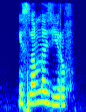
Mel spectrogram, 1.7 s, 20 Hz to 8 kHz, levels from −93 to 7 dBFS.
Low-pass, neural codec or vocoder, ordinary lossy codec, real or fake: 7.2 kHz; codec, 16 kHz, 4 kbps, X-Codec, HuBERT features, trained on general audio; AAC, 32 kbps; fake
